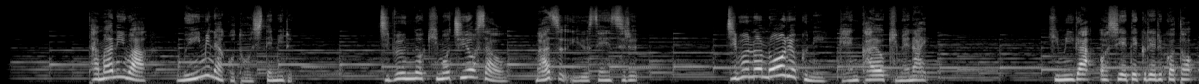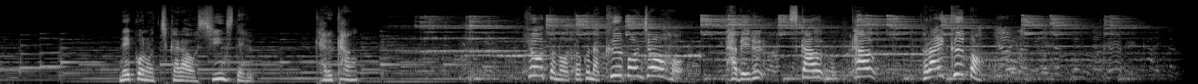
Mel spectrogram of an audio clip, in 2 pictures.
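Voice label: Japanese, Commercial; GoLocalise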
